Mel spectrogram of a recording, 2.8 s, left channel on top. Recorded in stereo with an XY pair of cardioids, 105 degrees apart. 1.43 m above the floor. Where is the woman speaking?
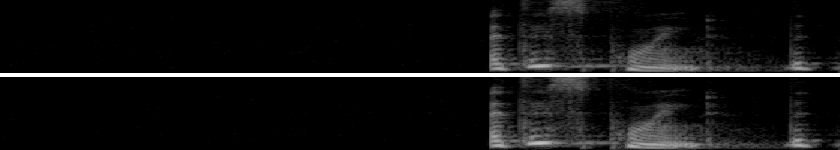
30° right, 0.8 m.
